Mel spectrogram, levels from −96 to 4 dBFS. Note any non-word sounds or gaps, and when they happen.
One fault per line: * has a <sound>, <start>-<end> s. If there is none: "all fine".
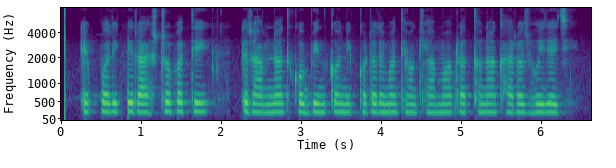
* has a dropout, 0.8-0.8 s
